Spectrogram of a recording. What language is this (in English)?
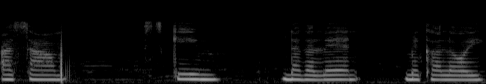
Bodo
